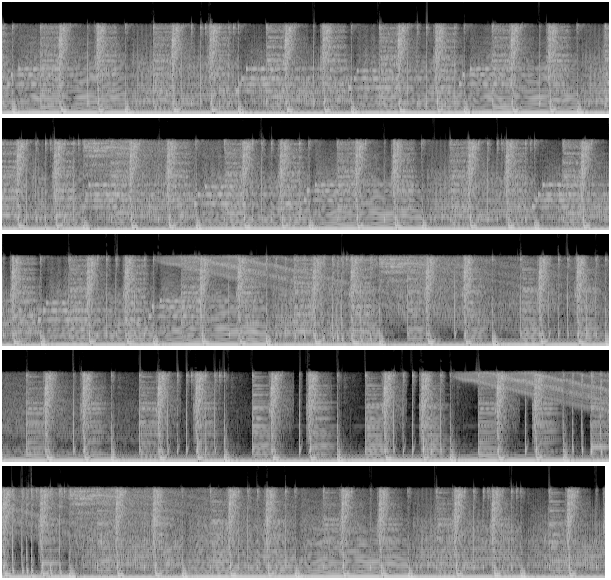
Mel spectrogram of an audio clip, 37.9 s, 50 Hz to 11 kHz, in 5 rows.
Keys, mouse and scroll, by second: 0.2 click, 0.4 click, 1.8 click, 4.3 click, 4.4 click, 5.9 click, 7.6 click, 7.7 click, 9.4 click, 9.7 click, 10.0 click, 10.1 click, 11.9 click, 12.0 click, 12.8 scroll up 2, 15.1 click, 15.2 click, 17.8 click, 17.9 click, 20.0 click, 20.1 click, 20.1 click, 20.2 click, 21.7 click, 21.7 click, 23.0 click, 23.1 click, 24.5 click, 24.5 click, 25.4 click, 25.8 click, 26.2 click, 26.4 click, 26.4 click, 26.6 click, 28.6 click, 28.7 click, 28.8 click, 28.9 click, 31.4 scroll down 4, 32.1 scroll down 1.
